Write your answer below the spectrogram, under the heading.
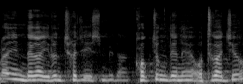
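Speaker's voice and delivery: soft, quick murmured lament. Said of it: "중얼중얼중얼 하면서 하나님께".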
